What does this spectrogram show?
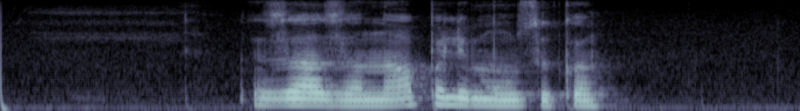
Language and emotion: Russian, neutral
